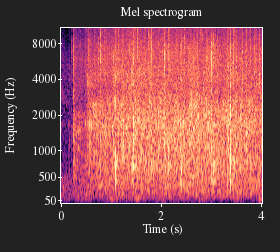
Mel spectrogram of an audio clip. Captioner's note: applause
